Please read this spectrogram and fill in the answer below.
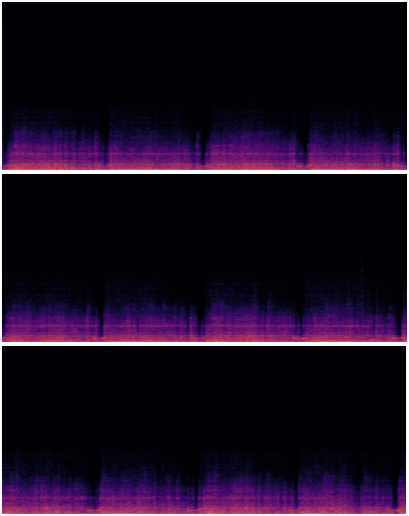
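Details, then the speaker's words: Whirlpool top-load washer making noise and not washing, lid switch bypassed; heavy low drone with rhythmic pulse about every two seconds while the bottom agitator doesn't turn. "Vamos a decirle cuál es el problema cuando tienes ese ruido y que no está girando el agitador este de abajo."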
